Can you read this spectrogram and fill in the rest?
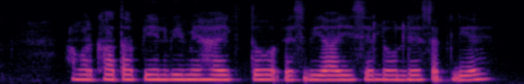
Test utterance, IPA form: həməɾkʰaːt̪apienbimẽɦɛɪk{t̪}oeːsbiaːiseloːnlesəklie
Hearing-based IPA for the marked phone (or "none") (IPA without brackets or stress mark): t̪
